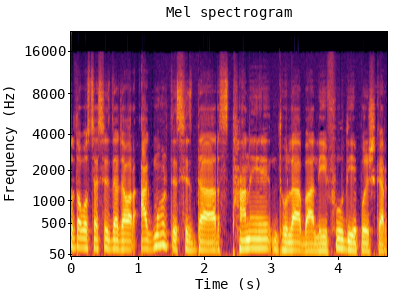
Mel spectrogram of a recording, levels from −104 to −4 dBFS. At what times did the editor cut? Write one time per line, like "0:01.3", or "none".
none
